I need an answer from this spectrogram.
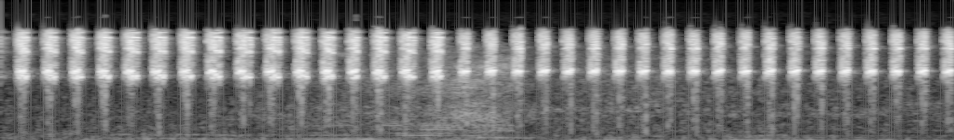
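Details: Shrill pulsed stridulation from a yellow grasshopper at night, quick even bursts about five per second, with a brief soft rustle midway.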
